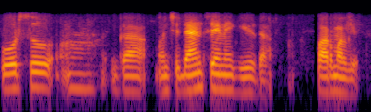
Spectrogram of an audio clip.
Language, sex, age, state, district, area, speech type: Telugu, male, 18-30, Telangana, Jangaon, urban, conversation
